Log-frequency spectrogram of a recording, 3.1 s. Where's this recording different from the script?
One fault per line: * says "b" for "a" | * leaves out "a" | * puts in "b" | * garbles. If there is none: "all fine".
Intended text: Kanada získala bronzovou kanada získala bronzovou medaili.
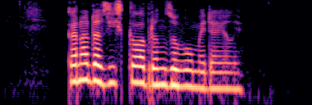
* leaves out "kanada získala bronzovou"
